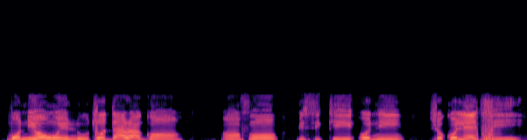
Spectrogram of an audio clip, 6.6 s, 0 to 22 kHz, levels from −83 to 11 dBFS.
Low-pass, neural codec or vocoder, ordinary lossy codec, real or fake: 7.2 kHz; codec, 16 kHz, 16 kbps, FunCodec, trained on LibriTTS, 50 frames a second; none; fake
